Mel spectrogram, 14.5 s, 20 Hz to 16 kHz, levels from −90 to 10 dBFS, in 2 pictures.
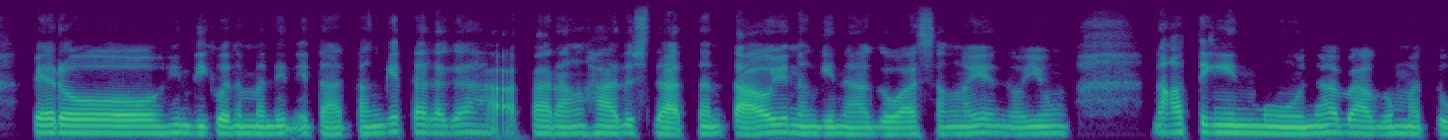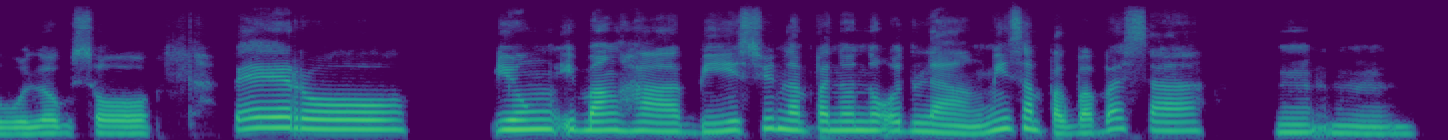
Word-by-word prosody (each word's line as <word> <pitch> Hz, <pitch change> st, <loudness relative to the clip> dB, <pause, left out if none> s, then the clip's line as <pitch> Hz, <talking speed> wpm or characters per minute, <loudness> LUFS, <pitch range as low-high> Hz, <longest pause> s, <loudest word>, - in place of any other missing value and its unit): pero 150 Hz, -2 st, +4 dB
hindi 145 Hz, 0 st, -1 dB
ko 140 Hz, -, -2 dB
naman 140 Hz, 0 st, +1 dB
din -, -, -6 dB
itatanggi 135 Hz, +3 st, -2 dB
talaga 160 Hz, -1 st, -3 dB, 0.2 s
ah -, -, -4 dB
parang 140 Hz, 0 st, -1 dB
halos 145 Hz, 0 st, -1 dB
lahat 125 Hz, -2 st, +2 dB
ng 140 Hz, 0 st, 0 dB
tao -, -, +5 dB
yun 155 Hz, +1 st, +2 dB
ang 140 Hz, -, +1 dB
ginagawa 130 Hz, -1 st, 0 dB
sa -, -, -8 dB
ngayon 145 Hz, +2 st, -1 dB
no, 130 Hz, -, -4 dB
yung 140 Hz, +2 st, -2 dB, 0.4 s
nakatingin 155 Hz, -1 st, +1 dB
muna 145 Hz, +1 st, +2 dB
bago 135 Hz, -2 st, -1 dB
matulog. 135 Hz, 0 st, -1 dB
So, 140 Hz, 0 st, -1 dB, 0.4 s
pero 225 Hz, -3 st, +3 dB, 0.4 s
yung 215 Hz, +1 st, +3 dB
ibang 200 Hz, -2 st, +2 dB
hobbies 185 Hz, +1 st, -2 dB
yun 235 Hz, -, +1 dB
lang 205 Hz, -3 st, +1 dB
panonood 200 Hz, -1 st, 0 dB
lang 155 Hz, -5 st, -1 dB
minsan 230 Hz, +2 st, +1 dB
pagbabasa, 190 Hz, -, -3 dB, 0.4 s
mm. 145 Hz, -4 st, -5 dB
150 Hz, 150 wpm, -23 LUFS, 140-190 Hz, 0.4 s, tao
